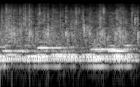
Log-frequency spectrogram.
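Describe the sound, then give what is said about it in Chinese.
An audience claps together during a church service, giving a dense, steady patter of hands that holds at moderate level through the whole clip. “拍手把荣耀归给主吧。”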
